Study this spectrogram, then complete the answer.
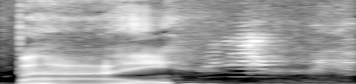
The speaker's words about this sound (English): she's not a quiet cat. just pull her off the table.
